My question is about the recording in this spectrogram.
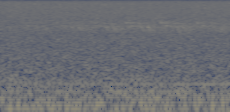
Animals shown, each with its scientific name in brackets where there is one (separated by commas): Ovenbird (Seiurus aurocapilla)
